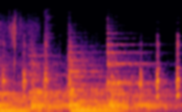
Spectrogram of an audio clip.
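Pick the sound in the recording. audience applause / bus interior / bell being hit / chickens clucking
chickens clucking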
